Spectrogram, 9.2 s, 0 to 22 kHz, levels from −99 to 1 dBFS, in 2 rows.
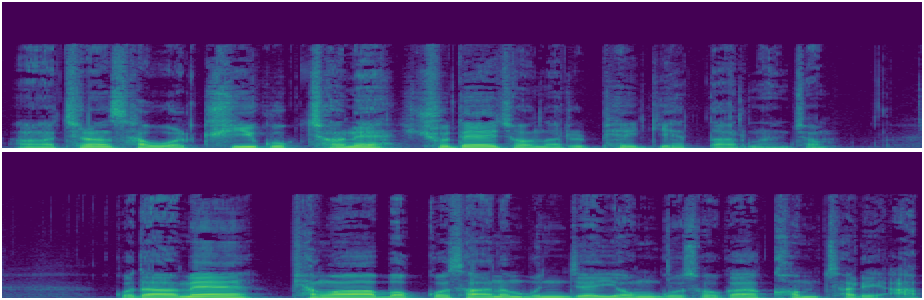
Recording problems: none

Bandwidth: 15.5 kHz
